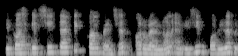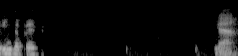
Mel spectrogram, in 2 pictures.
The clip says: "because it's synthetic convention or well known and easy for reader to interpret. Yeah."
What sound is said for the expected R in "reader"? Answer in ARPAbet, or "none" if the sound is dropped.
L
